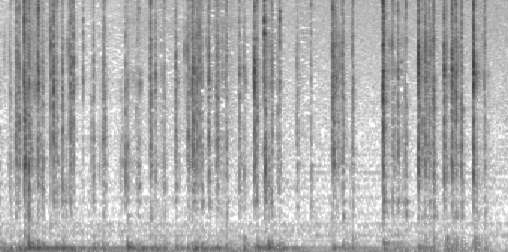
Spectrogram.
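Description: Fingertips of both hands type steadily on a black plastic full-size computer keyboard, producing a dense run of quick, bright key clicks and taps. A steady low hum sits beneath the clatter, which softens slightly toward the end.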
